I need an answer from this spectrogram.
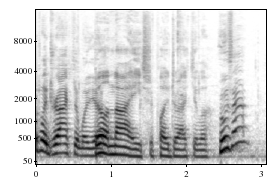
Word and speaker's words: Nighy: How do you pronounce Bill Nighy's name? Bill Nighy, Not Bill Nye, the science guy. Bill Nighy, the British guy.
